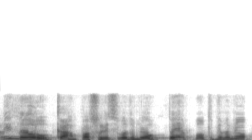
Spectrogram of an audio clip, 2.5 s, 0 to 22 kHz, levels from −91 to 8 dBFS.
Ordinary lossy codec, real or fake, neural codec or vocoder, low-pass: MP3, 64 kbps; fake; codec, 16 kHz in and 24 kHz out, 0.6 kbps, FireRedTTS-2 codec; 7.2 kHz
